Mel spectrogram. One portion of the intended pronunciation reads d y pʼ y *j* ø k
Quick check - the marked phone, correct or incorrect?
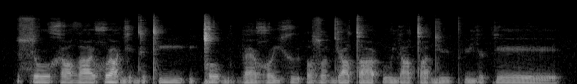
correct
